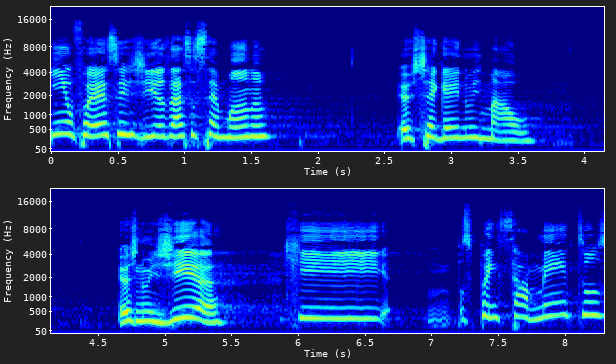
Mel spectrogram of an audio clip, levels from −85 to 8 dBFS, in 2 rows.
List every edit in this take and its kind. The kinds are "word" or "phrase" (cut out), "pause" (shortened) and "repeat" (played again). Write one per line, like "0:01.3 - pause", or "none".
0:03.2 - word
0:04.8 - word
0:05.9 - word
